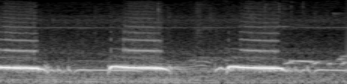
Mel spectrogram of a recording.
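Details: Three strong, sustained coos from a cuhu dove crossbred from white albino puter and puter pelung. Each steady tone ends in a falling, softer murmur, and the gaps are filled by quieter low coos.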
